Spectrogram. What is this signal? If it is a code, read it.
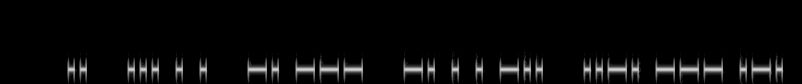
Morse code, heard as a keyed tone, about 20 wpm, 700 Hz. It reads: I SEE NO NEED FOR
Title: Sentences from Top 1000 Words - Review Part 1 - 20wpm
